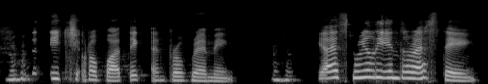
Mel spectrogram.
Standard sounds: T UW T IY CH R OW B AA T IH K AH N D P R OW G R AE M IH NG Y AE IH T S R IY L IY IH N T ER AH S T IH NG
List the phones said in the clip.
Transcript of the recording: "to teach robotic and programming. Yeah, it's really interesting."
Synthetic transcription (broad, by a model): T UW T IY CH R OW B AA T IH K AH N P R OW G R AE M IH NG Y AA IH T S R IY L IY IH N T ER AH S T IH NG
